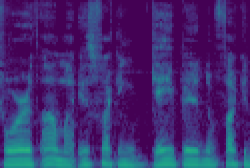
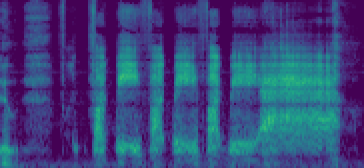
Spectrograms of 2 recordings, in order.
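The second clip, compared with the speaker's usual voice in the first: loud, drawn-out, possessed outburst; 9 semitones higher, 9 dB louder than usual. Retelling how she turned into The Exorcist: imitating The Exorcist possession. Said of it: "turned into, like, The Exorcist".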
